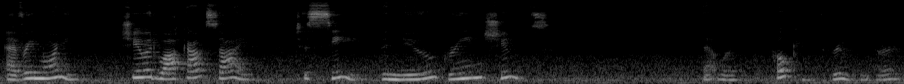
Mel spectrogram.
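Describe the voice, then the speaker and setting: A woman storyteller narrating a fairy tale for young children in a gentle, measured manner with short pausing phrases. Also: sits high. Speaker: puppet show storyteller. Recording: roomy echo, clear background noise.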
